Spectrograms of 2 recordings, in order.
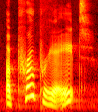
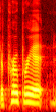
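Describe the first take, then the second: First: The last syllable is a full 'ate' sound. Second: The last syllable is a weak 'it' sound. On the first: Something is taken for oneself. "is to take for oneself" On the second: Something is suitable or fitting. "it means suitable or fitting"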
